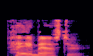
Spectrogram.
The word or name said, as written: paymaster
